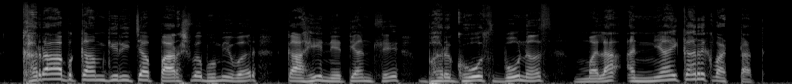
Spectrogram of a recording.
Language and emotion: Marathi, disgusted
